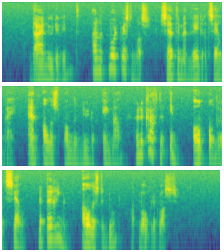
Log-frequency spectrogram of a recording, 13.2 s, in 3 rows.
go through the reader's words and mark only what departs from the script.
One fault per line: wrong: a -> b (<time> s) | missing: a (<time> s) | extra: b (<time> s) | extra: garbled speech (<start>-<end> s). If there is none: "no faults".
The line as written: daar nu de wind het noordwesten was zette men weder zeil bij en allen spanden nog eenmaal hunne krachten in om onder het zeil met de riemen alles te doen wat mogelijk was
extra: aan (1.8 s)
extra: het (4.0 s)
extra: nu (6.0 s)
